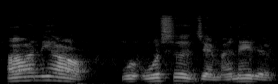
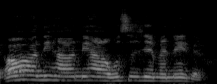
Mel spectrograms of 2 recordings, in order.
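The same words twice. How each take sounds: First: Taiwanese accent. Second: High bright "shi" said like the number four. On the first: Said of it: "So if I say". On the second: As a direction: pitch the "shi" like saying four. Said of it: "like you're saying the number four". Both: Shown as a demonstration.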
